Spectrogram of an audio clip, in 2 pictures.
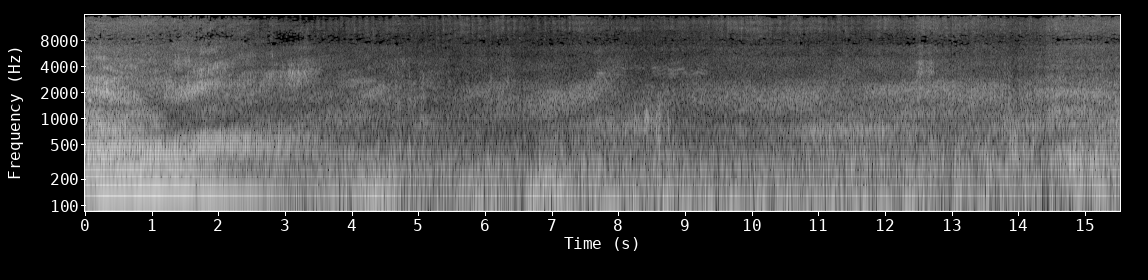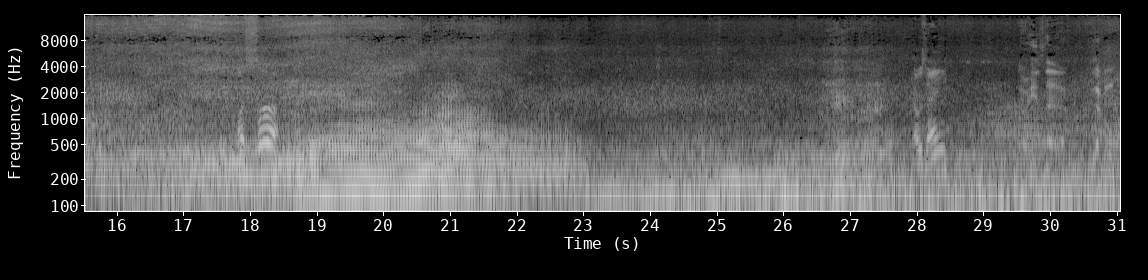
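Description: Vehicle engines driving off a car meet. A pickup truck's engine is loud as it passes at the start. About two-thirds of the way in, a red classic muscle car accelerates away, its engine pitch climbing as it revs, and another engine revs briefly near the end.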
